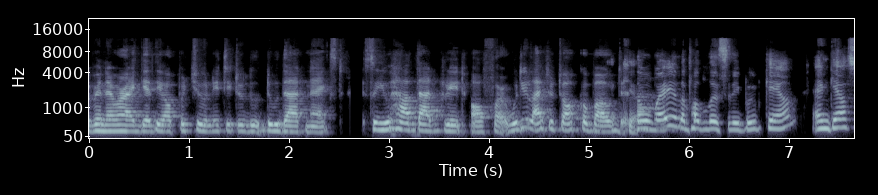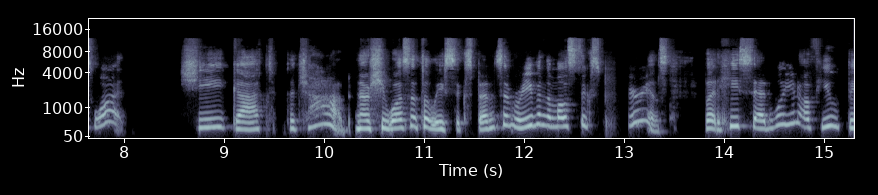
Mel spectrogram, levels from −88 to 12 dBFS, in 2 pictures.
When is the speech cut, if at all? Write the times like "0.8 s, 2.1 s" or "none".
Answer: 5.5 s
